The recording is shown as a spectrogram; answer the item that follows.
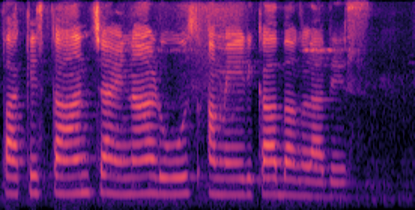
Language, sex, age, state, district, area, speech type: Maithili, female, 18-30, Bihar, Muzaffarpur, rural, spontaneous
